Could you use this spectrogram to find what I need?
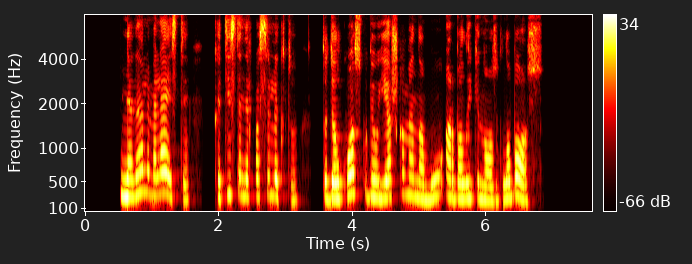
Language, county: Lithuanian, Kaunas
